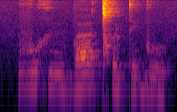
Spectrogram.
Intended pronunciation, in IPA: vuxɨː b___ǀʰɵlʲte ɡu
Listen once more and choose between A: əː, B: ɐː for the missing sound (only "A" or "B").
B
